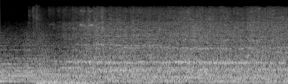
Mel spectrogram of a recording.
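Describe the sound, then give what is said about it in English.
A locomotive-driven train passes with a steady, loud rumbling roar and a rail clatter that runs the whole time, with no voices. “Faster than a speeding bullet. More powerful than a locomotive.”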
